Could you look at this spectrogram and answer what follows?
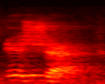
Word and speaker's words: Ishak: Then he said, the C is pronounced like an SH, and so that's how you would spell it, the bottom word, in just common usage.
